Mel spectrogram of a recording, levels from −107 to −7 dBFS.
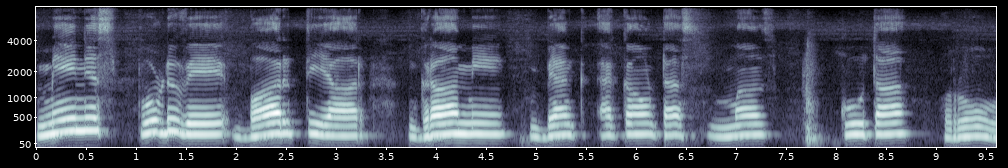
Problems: constant background noise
